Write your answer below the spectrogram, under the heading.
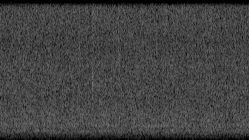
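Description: Steady, dense hiss of rain falling, an even wash of noise that holds at the same level throughout with no pauses, drops standing out or voices.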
